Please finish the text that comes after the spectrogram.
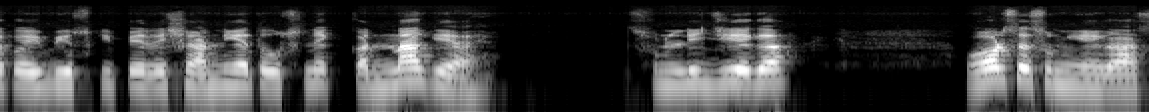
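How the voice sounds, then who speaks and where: A woman with a Pakistani Urdu accent hosts a religious channel, speaking at medium pitch and walking viewers through a devotional routine step by step. She addresses them directly and repeats her instructions, on a dry, muffled recording.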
